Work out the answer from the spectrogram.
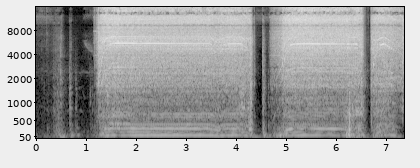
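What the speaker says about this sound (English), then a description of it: "I'm gonna take a drill and I'm gonna just drill two little pilot holes." A power drill whirs loudly in two sustained bursts separated by a brief pause, drilling two small pilot holes in a car, close and alone with no talking.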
